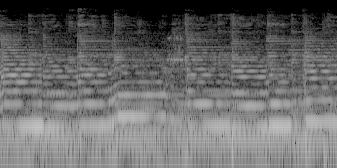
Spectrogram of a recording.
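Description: Background music led by a plucked string instrument, its notes sometimes sliding up and down in pitch.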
